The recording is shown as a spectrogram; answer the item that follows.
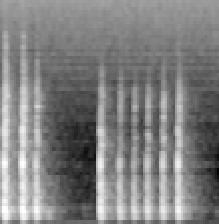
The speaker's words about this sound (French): Il se dirige vers celle d'Arthur. Frappe à la porte.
